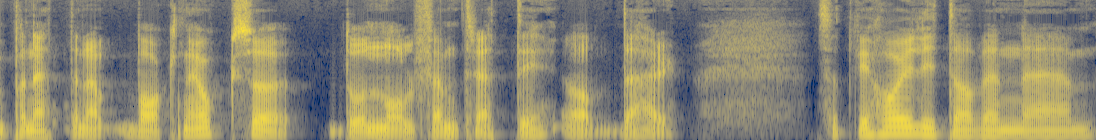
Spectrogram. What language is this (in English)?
Swedish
